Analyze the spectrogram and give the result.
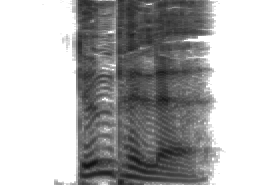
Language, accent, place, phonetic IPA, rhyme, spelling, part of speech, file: German, Germany, Berlin, [ˈdʏmpələ], -ʏmpələ, dümpele, verb, De-dümpele.ogg
- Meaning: inflection of dümpeln: 1. first-person singular present 2. first-person plural subjunctive I 3. third-person singular subjunctive I 4. singular imperative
